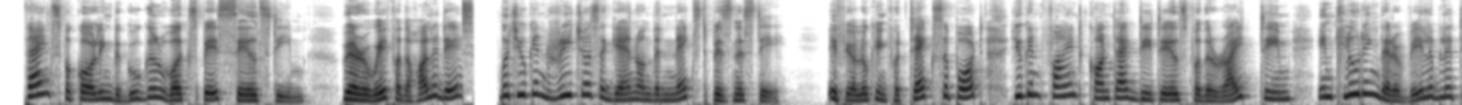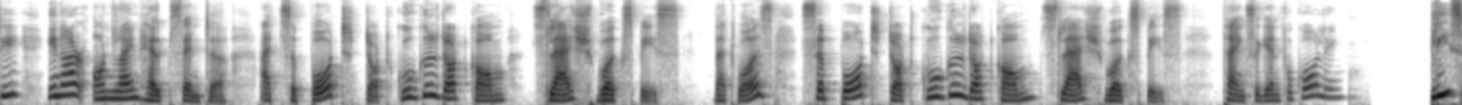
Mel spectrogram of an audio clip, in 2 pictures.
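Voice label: English Indian Female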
